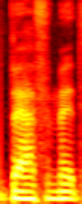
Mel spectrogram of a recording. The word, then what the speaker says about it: Baphomet: But, like, how did you say that? Sorry. I thought it was Baphomet. I might be saying it as really dumb American. – No, it's Baphomet. There's also a Bahamut that I really struggle with saying Baphomet the right way because it...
